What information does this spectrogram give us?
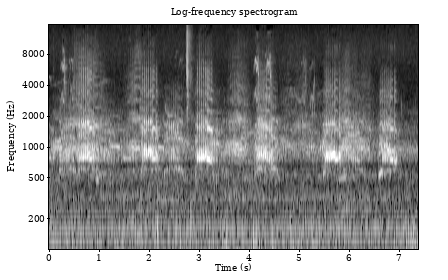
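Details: Migrating sandhill crane flock at Hiwassee Wildlife Refuge in Birchwood, Tennessee, filmed on GoPro and Canon cameras; loud rattling bugles come in pulses about once a second, overlapping calls from many birds.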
